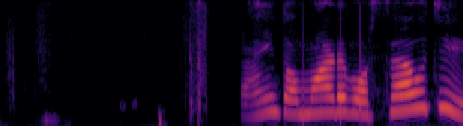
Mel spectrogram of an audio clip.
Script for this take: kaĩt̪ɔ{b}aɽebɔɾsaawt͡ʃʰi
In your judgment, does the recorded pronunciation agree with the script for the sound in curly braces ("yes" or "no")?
no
